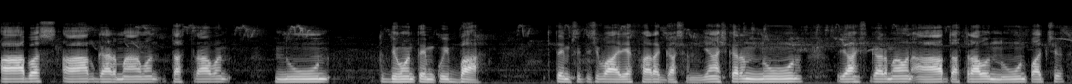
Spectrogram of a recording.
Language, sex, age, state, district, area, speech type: Kashmiri, male, 18-30, Jammu and Kashmir, Kulgam, rural, spontaneous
